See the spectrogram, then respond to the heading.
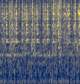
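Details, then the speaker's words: Antique stationary small engine at a steam show, running: fast, regular metallic tapping about eight per second as a part pulls in and keeps striking the governor lever; engine still runs. "Oh, that sounded funny, eh? Hitting that governor lever there. Little thing is pulling in and it's constantly hitting it."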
